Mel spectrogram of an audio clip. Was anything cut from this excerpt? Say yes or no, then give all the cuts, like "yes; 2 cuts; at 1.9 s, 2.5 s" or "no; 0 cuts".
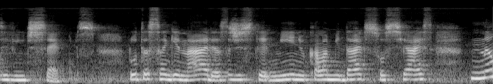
yes; 1 cut; at 2.3 s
